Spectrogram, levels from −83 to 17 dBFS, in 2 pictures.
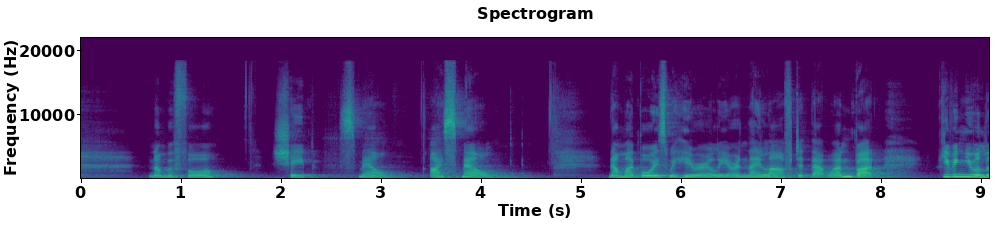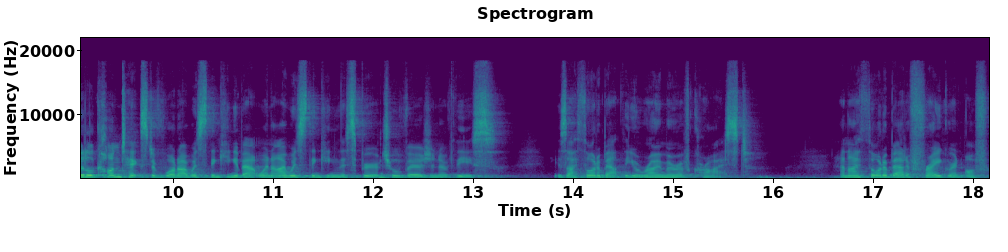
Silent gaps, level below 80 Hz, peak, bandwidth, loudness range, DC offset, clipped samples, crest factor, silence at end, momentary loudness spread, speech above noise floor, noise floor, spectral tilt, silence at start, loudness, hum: none; -58 dBFS; -4 dBFS; 19 kHz; 7 LU; under 0.1%; under 0.1%; 20 dB; 0 s; 18 LU; 34 dB; -57 dBFS; -3.5 dB/octave; 0 s; -23 LUFS; none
